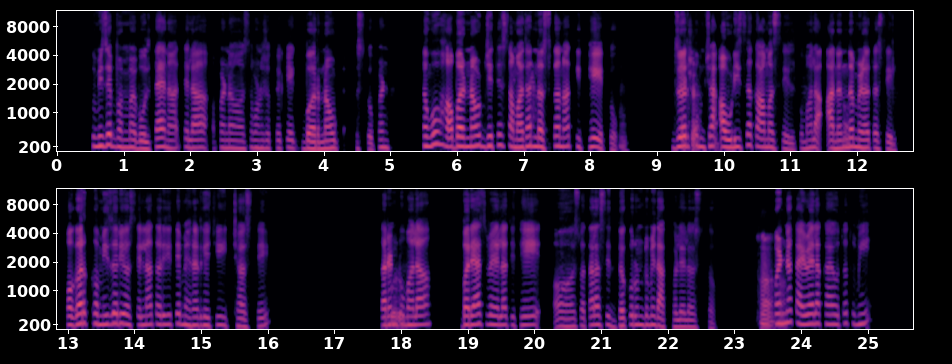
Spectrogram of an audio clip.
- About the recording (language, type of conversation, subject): Marathi, podcast, काम म्हणजे तुमच्यासाठी फक्त पगार आहे की तुमची ओळखही आहे?
- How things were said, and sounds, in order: unintelligible speech; in English: "बर्नआउट"; in English: "बर्नआउट"; other background noise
